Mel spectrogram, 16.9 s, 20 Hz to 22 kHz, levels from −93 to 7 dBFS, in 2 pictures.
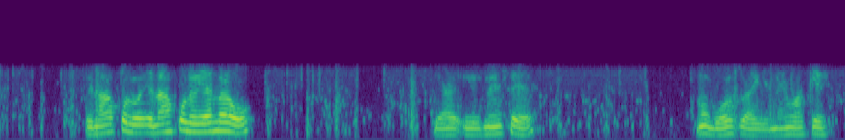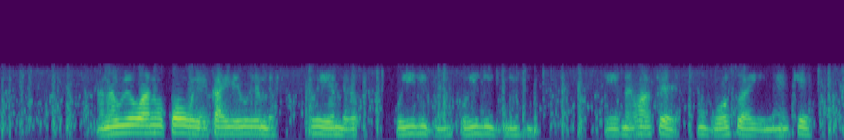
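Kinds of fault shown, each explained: computer activity noise: Shifting processor and peripheral load disturbs the audio circuit's shared ground, injecting a buzzing pulse train near 200 Hz, fairly loud at around 10 dB under the voice, that chirps and scratches with the computer's activity rather than following the speech.
overdone noise removal: An overly aggressive noise reduction stage cuts individual frequency bands down wherever they resemble its noise estimate, taking quiet voice detail with them. Pauses fall to near silence scattered with twinkling specks.
AMR narrowband mobile codec: The speech passed through the AMR-NB mobile codec, which rebuilds the voice from a vocal tract model and sparse pulses. The buzzy, synthetic quality points to a mid-rate mode around 10 kbps. The band runs only from 200 Hz to 3.6 kHz.
lost AMR speech frames: Corrupted frames made the decoder repeat its last good settings at falling gain. 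Brief dips and warbles occur at 10.44 to 10.53 s and 14.74 to 14.85 s, and a longer drawn-out fade at 16.24 to 16.35 s, each followed by a weak or rough recovery.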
